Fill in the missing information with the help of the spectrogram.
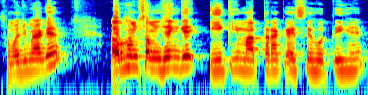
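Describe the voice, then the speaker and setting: A male Hindi teacher giving a classroom-style lesson. He asks the class questions, answers them himself in a lower voice, and keeps checking that they understand. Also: fairly even intonation, normal speed. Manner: keeps checking whether students have understood.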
